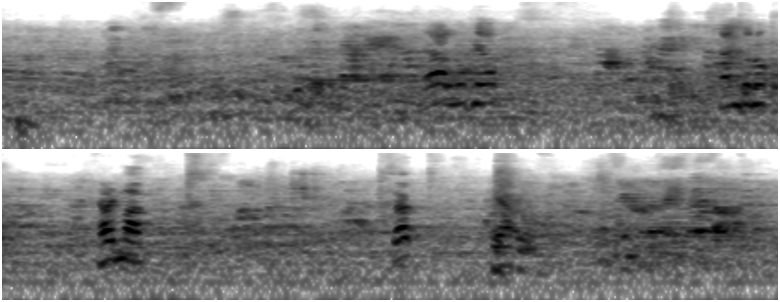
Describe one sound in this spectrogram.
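A man talks loudly nearby in short bursts.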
